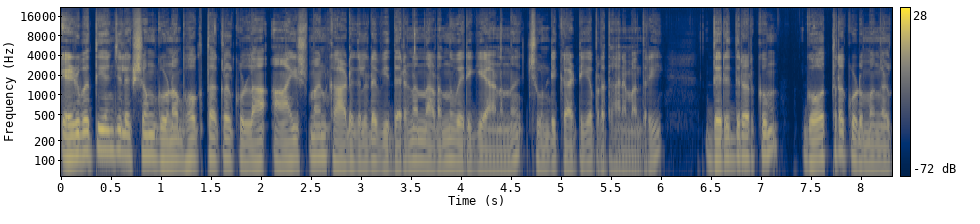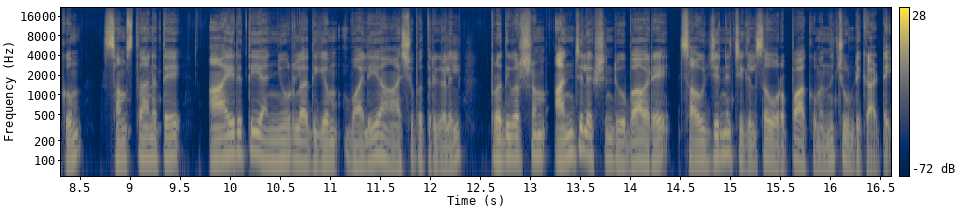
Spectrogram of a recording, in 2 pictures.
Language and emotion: Malayalam, neutral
